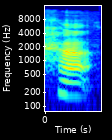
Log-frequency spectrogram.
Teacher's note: suara hak dikeluarkan di tenggorokan seperti ketika kita mengambil nafas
